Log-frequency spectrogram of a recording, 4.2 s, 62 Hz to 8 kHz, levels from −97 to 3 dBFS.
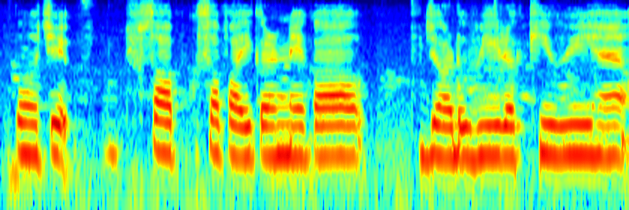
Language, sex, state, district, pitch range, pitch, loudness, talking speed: Hindi, female, Uttar Pradesh, Shamli, 220-230 Hz, 220 Hz, -15 LUFS, 145 wpm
